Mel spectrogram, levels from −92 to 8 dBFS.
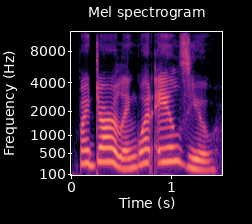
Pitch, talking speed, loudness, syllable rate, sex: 255 Hz, 200 wpm, -16 LUFS, 4.5 syllables/s, female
